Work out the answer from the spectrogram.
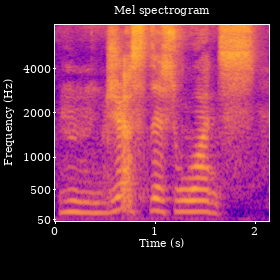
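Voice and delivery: very slow, drawn-out brute; greedy giant giving in. Acted. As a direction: savour the temptation, then give in. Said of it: "the blood bottler said".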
